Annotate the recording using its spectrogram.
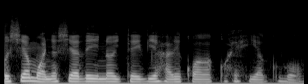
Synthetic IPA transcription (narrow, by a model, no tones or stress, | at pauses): eɕiamwaɲaɕiaðeinɔitaiðiɛɦaɾekwaɣakohɛhiaɣuɔ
